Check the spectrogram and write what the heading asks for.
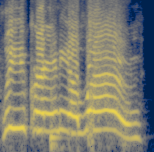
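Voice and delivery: high, slow, put-on voice, leaning on "Leave"; defender voice. Host imagines a viewer defending her, high slow put-on voice. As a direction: play a fierce little protector, high and drawn out. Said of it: "to come up and be like".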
